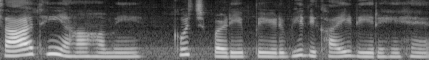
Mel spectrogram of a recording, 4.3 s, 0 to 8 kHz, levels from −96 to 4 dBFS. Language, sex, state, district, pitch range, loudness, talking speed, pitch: Hindi, male, Chhattisgarh, Raipur, 195-230 Hz, -20 LUFS, 165 wpm, 200 Hz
